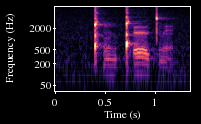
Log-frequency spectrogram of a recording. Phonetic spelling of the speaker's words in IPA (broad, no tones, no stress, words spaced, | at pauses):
ǃʼũǃʼœtʷɛ̃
